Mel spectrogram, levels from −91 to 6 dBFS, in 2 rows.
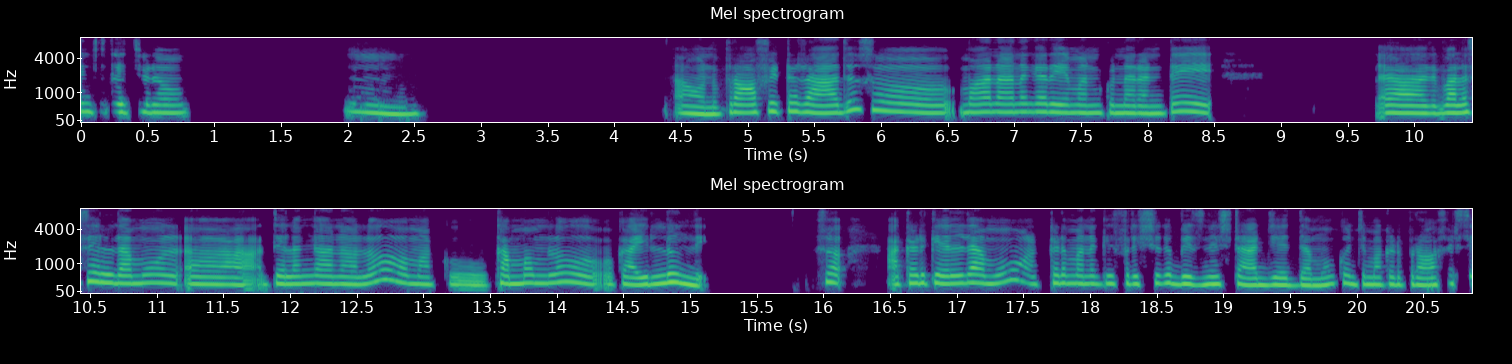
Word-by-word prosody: నించి 255 -2 -4
తెచ్చిడం. 245 -1 -1 1.3
హ్మ్. 225 -6 -1 2.0
అవును. 205 -3 +2
ప్రాఫిట్ 250 +2 +1
రాదు. 235 +4 +2
సో, 315 - -1 0.7
మా 250 - 0
నాన్నగారు 255 0 0
ఏమనుకున్నారంటే 230 0 0 1.5
ఆహ్, 230 -1 +4
అది 220 - +1
వలసెళ్దాము. 250 0 +2 0.3
ఆహ్, 220 -2 +1 0.2
తెలంగాణలో 235 +1 +1 0.3
మాకూ 220 - -3 0.3
ఖమ్మంలో 250 +3 +1 0.3
ఒక 220 - -9 0.2
ఇల్లుంది. 235 -2 +4 0.9
సో, 285 - +1 0.5
అక్కడికెళ్దాము, 250 +2 +1 0.2
అక్కడ 250 +3 -2
మనకి 235 0 -1
ఫ్రెష్‌గా 245 +2 -2
బిజినెస్ 225 0 +2
స్టార్ట్ 205 -3 +2
చేద్దాము, 195 0 +1
కొంచమక్కడ 220 -2 -1
ప్రాఫిట్స్ 210 +3 -2
235 Hz, 85 wpm, -23 LUFS, 220-250 Hz, 2.0 s, ఆహ్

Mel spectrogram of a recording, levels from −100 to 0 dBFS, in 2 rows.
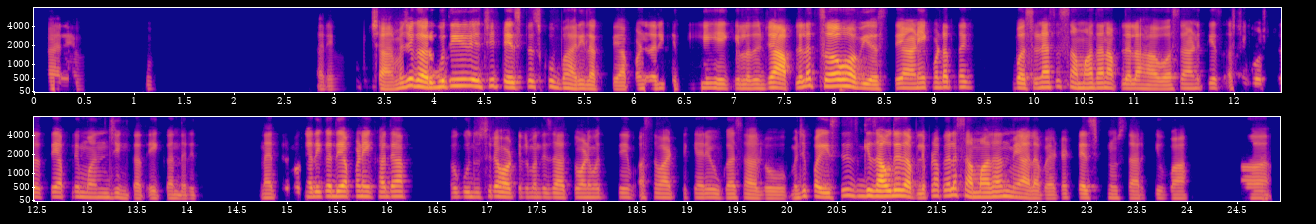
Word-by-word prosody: अरे - - -9
वाह! - - -27 0.6
खूप - - -24 1.6
अरे 120 -2 -13
वाह! 120 - -31 0.2
खूप 195 +2 -39
छान. 120 - +2
म्हणजे 195 +11 +4
घरगुती 205 +2 +7 0.2
याची 220 +2 +2
टेस्टच 185 +2 +2
खूप 205 -4 -4
भारी 145 -3 -1
लागते. 125 -1 -3
आपण 130 +4 -5
जरी 140 +1 -3
कितीही 150 +4 -8
हे 155 -1 +3
केलं 145 0 -4
तर 145 - -4
म्हणजे 150 +4 +2
आपल्याला 175 +5 +7
चव 225 +1 +8
हवी 165 -7 +4
असते 140 +4 -1
आणि 165 +1 +5
एक 175 - +2
म्हणतात 190 +1 -2
ना, 195 - 0
की 185 - -11 0.4
बसण्याचं 180 +4 +1
समाधान 170 -3 0
आपल्याला 150 -2 0
हवं 135 -1 -1
असत 135 +3 -9
आणि 150 0 -3
त्यात 165 0 -7
अशी - - -15
गोष्ट 475 - -9
ते 170 - -2
आपले 165 +1 -6
मन 155 -2 -7
जिंकतात 125 -5 -9
एकंदरीत. 115 -2 -10 0.6
नाहीतर 135 - -9
मग 170 0 -7
कधी-कधी 180 +2 0
आपण 180 +1 +1
एखाद्या 180 0 0 0.5
ग 165 +1 -9
दुसऱ्या 175 +3 -4
हॉटेलमध्ये 155 -1 -3
जातो 150 0 -5
आणि 150 - -3
मग 150 0 -8 0.2
ते 155 -1 -7
असं 150 +1 -12
वाटतं 145 0 -6
की 145 - -11
अरे, 140 +1 -6
उगाच 140 0 -8
आलो. 120 -2 -5
म्हणजे 130 +8 -7
पैसेच 190 +6 -1
ग - - +4
जाऊ 185 0 +9
देत 205 +1 +5
आपले, 140 -7 +3
पण 200 - -6
आपल्याला 205 +3 -1
समाधान 170 0 +1
मिळायला 140 -6 0
पाहिजे, 120 0 -9
त्या - - -16
टेस्टनुसार 130 -2 -7
किंवा 120 -1 -7 0.7
अ 125 0 -4
155 Hz, 185 wpm, -24 LUFS, 140-180 Hz, 1.6 s, जाऊ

